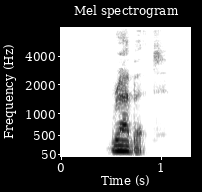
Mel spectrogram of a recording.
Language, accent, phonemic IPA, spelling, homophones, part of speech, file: English, Australia, /ˈɹæbət/, rabbit, rabbet, noun / verb, En-au-rabbit.ogg
- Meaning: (noun) 1. A mammal of most genera of the family Leporidae, with long ears, long hind legs and a short, fluffy tail. (Those of the larger kind are instead called hares) 2. The meat from this animal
